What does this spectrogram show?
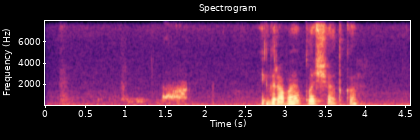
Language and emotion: Russian, neutral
